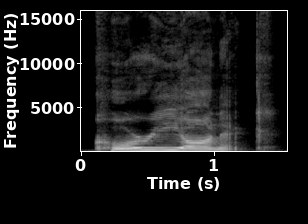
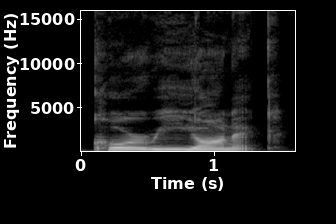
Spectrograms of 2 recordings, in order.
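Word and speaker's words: chorionic: Corionic. Gonadotropen. Gonads. Think of tonic. Corionic.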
